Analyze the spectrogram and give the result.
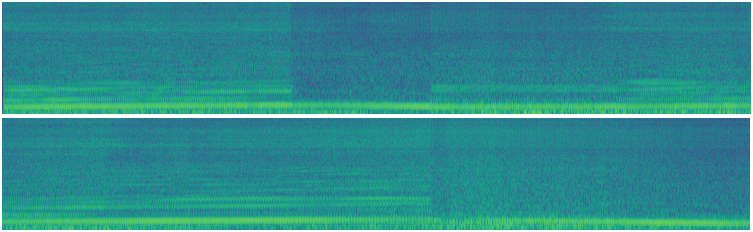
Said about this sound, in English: since we're at a racetrack, let's take it for a few hot laps and see what it sounds like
